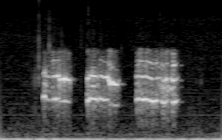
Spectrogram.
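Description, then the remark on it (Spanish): A human voice imitates a sad dolphin with three high, whining squeals, each about half a second long and separated by short pauses, moderately loud. “¿Me puede hacer por favor delfín triste?”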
